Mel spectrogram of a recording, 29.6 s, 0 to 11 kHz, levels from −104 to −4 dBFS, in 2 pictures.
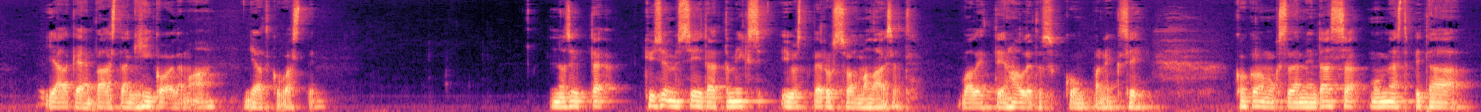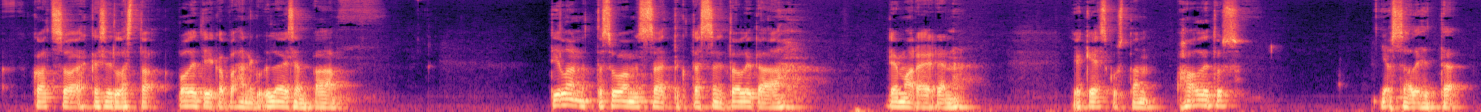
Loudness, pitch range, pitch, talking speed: -12 LUFS, 95-110 Hz, 105 Hz, 90 wpm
